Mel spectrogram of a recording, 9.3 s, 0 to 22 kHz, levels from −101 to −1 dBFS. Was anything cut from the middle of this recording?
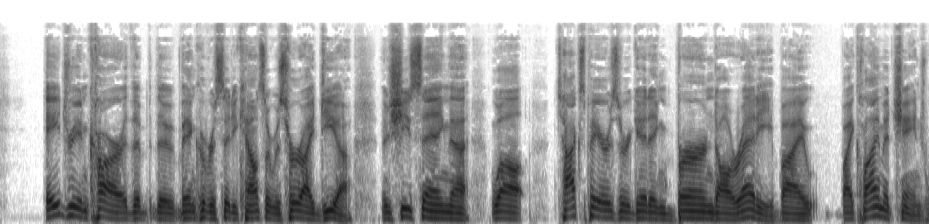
no; 0 cuts

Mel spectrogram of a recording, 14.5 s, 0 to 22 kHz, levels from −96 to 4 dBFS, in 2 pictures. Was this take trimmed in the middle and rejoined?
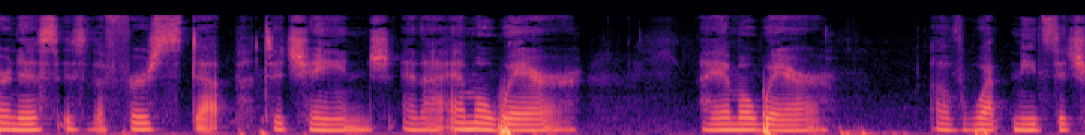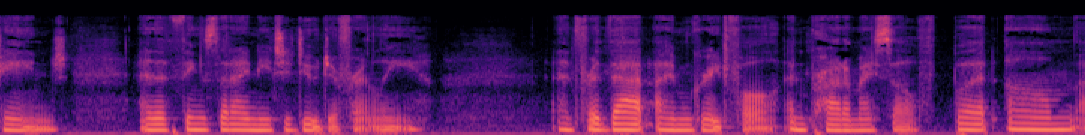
no; 0 cuts

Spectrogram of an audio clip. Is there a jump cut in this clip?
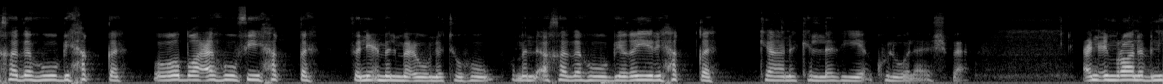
yes; 1 cut; at 5.0 s

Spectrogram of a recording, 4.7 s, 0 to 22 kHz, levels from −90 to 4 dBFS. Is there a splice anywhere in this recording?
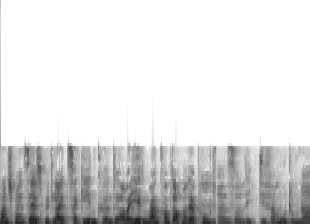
yes; 1 cut; at 3.2 s

